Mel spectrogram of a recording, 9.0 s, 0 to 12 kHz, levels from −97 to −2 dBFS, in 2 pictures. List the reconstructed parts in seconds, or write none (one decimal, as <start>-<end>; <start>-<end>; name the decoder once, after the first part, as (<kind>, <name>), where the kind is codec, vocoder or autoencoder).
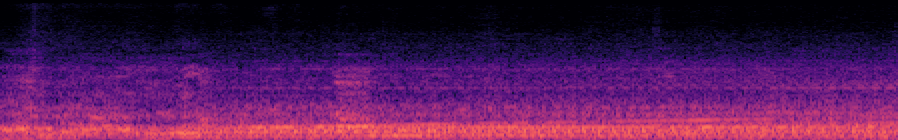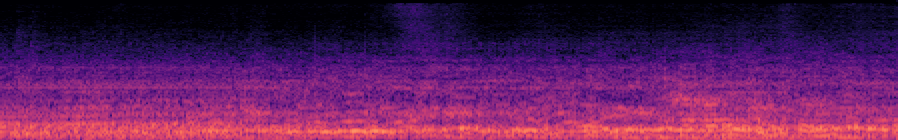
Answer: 0.0-1.0 (codec, SNAC); 5.7-9.0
